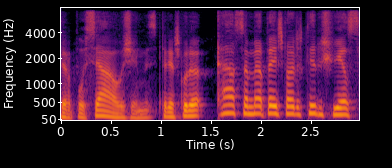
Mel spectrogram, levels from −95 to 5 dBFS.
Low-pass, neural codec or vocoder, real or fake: 7.2 kHz; codec, 16 kHz, 1 kbps, FunCodec, trained on LibriTTS, 50 frames a second; fake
